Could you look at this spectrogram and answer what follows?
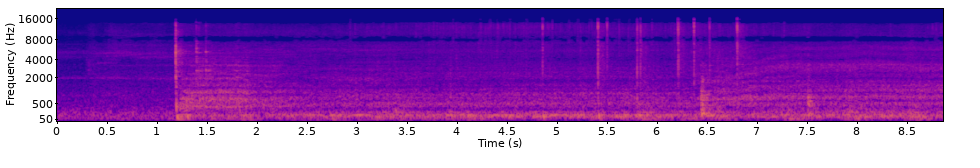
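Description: Handheld propane torch on a green propane cylinder, clicked alight about a second in, then its flame blowing steadily into the kindling of a wood stove. A few short sharp ticks come through the noise just past the middle.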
